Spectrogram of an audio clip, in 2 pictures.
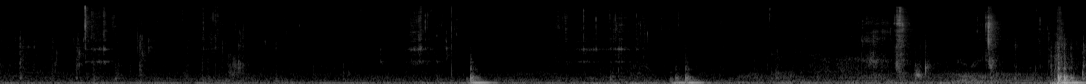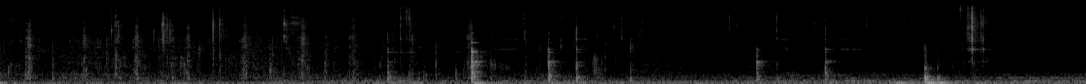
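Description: Close-miked eating: chewing and crunching of food, with light clicks and scrapes of a wooden fork on a plate. A few dull low thumps, the loudest about halfway through.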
